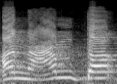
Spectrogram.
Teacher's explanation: یہاں پر اظہار کا قاعدہ ہو رہا ہے ماشاءاللہ. کیونکہ نون ساکن کے بعد حرف عین آ رہا ہے جو کہ حروف حلقی ہے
